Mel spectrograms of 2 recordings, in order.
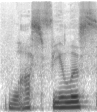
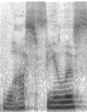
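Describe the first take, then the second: First: The name is said the way locals say it. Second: The name is said the way locals say it.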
